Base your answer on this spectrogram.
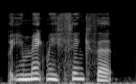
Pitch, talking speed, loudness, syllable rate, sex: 225 Hz, 265 wpm, -15 LUFS, 5.9 syllables/s, female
